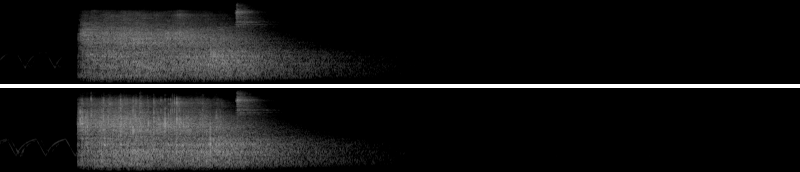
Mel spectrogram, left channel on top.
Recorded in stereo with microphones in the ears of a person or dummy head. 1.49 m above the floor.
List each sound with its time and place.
0.8 s crumpling: 70° right (ahead or behind), 0.6 m
2.4 s a dropped coin: 60° left (ahead or behind), 2.0 m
